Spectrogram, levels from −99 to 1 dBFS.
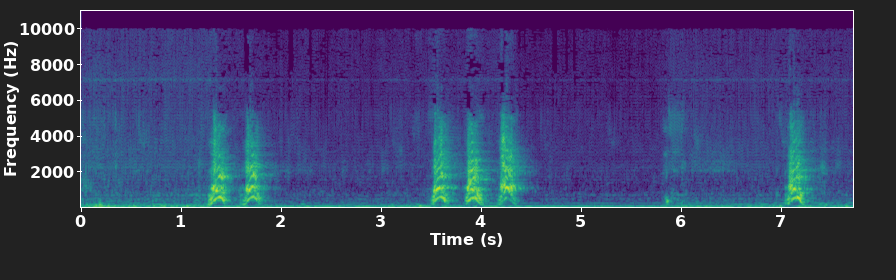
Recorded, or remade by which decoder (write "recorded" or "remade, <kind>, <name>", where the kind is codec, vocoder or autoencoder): remade, vocoder, BigVGAN v2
